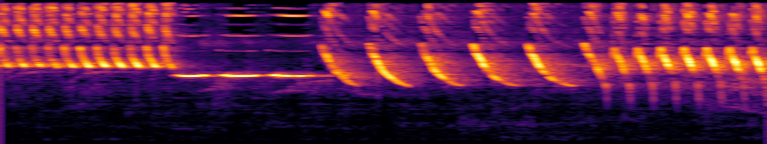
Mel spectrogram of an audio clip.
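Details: Canary used as a provoking song for other canaries: quick repeated chips, a held whistle, then a series of sweeping downslurred notes accelerating into fast clipped phrases.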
